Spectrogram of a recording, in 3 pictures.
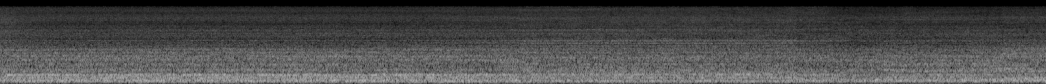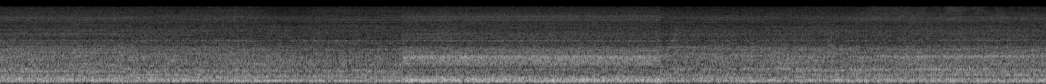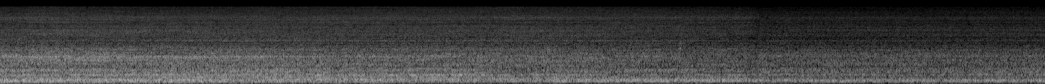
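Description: Steady rushing roar of a kiln firing. About halfway through, a louder, higher-pitched stretch lasts a couple of seconds, and the roar eases slightly near the end.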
